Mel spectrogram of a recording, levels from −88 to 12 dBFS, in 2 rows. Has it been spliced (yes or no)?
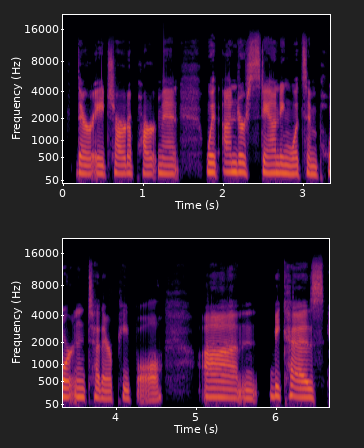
no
